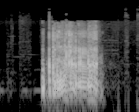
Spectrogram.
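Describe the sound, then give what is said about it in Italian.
A loud raspberry blown with the lips, a buzzy, sputtering burst lasting under a second that starts abruptly and stops, with near silence before and after. “È una pernacchia? Che cos'era? Era una pernacchia.”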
